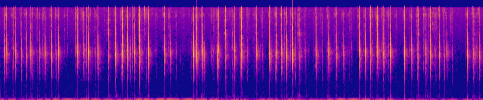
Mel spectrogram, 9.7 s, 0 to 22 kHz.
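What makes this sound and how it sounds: Fingertips type continuously on a cream Think 6.5 mechanical keyboard with Bsun Lollipop switches and plastic keycaps. Short, crisp clacks with a bright, high click run in quick bursts, each dying almost instantly, with a soft low thump beneath the key presses.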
